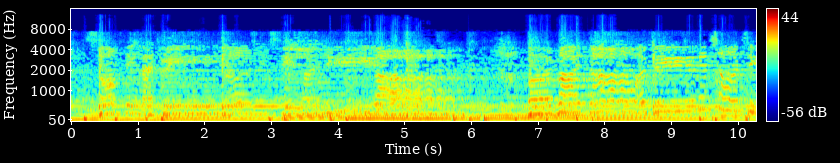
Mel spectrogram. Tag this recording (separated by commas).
Music, Singing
